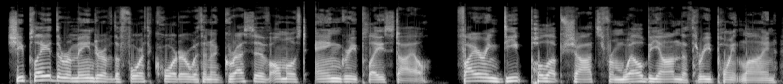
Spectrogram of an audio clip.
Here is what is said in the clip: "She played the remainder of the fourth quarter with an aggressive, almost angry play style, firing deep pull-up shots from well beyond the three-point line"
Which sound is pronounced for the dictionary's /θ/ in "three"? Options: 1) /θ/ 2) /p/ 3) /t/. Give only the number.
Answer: 1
